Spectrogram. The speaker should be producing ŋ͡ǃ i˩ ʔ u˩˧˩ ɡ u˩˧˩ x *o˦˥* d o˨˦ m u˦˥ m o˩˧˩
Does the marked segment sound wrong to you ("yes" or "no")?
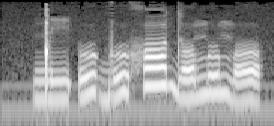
yes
